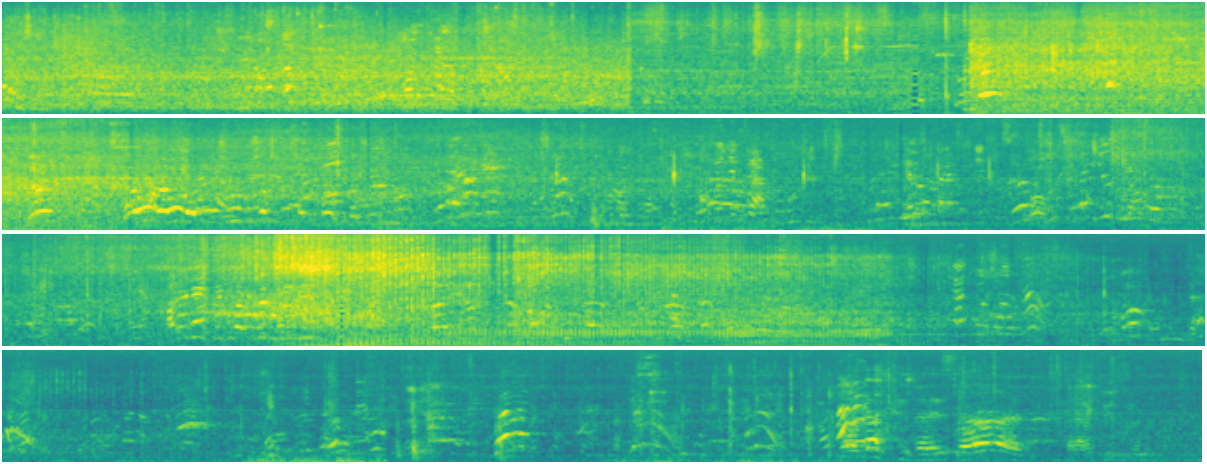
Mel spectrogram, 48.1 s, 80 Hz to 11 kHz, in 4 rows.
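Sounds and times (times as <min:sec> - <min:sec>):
voices: 0:00.0 - 0:48.0.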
